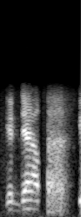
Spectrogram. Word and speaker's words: Gadelha: She defeated Claudia Gadelha. – Okay, that's kind of the way I thought it was pronounced.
